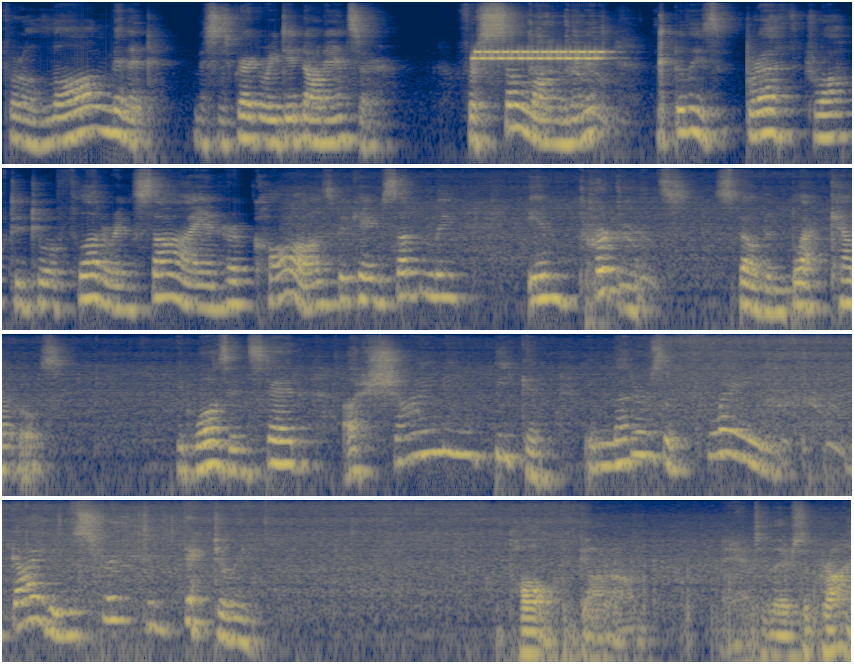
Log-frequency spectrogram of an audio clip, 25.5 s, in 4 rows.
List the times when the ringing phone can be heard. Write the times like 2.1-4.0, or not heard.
3.5-5.0, 19.6-20.6.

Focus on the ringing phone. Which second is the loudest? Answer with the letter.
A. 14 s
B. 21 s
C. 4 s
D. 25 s
C.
